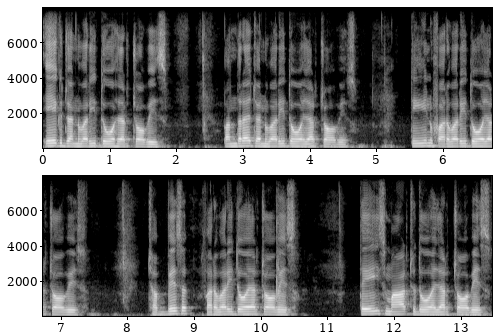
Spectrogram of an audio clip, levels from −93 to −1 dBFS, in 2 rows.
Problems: background sounds at intervals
